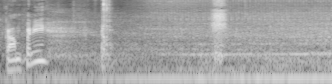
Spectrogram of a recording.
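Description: A car hood latch clicks and the hood swings open.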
